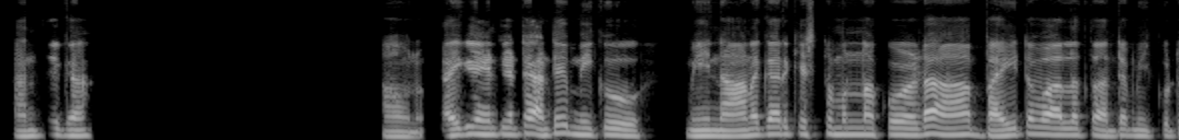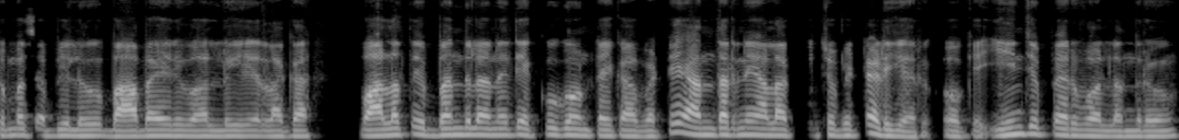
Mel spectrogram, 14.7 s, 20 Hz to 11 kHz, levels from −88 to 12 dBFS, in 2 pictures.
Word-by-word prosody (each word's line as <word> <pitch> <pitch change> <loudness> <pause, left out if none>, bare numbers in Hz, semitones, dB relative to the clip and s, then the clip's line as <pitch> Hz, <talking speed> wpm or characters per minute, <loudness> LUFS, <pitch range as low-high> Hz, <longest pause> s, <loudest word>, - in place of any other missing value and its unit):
అంతేగా! 135 +1 -2 1.9
అవును. 110 -2 -3
పైగా 145 +5 +3
ఏంటంటే 160 -1 0
అంటే 145 +7 0
మీకు 150 0 -2 0.5
మీ 130 - +2
నాన్నగారికి 150 +6 +2
ఇష్టమున్నా 160 0 -1
కూడా 155 +3 +4 0.3
బయట 130 +5 +2
వాళ్ళతో 150 -2 +2
అంటే 125 +3 -3
మీ 130 - -2
కుటుంబ 140 +2 -5
సభ్యులు, 135 0 -3 0.2
బాబాయి 130 +1 +3
వాళ్ళు 125 0 -2 0.2
ఇలాగా 125 +1 -1 0.4
వాళ్ళతో 150 +4 +4
ఇబ్బందులనేది 150 +1 +1
ఎక్కువగా 150 +1 -1
ఉంటాయి. 135 -1 -2
కాబట్టి, 125 - -3
అందరిని 155 0 +1
అలా 145 0 +2
కూర్చోబెట్టి 140 0 -6
అడిగారు. 120 -5 -2 0.2
ఓకే. 115 - -8 0.2
ఏం 165 - +2
జెప్పారు 155 -4 -1
వాళ్ళందరూ? 120 -1 -1
140 Hz, 130 wpm, -24 LUFS, 130-155 Hz, 1.9 s, కూడా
